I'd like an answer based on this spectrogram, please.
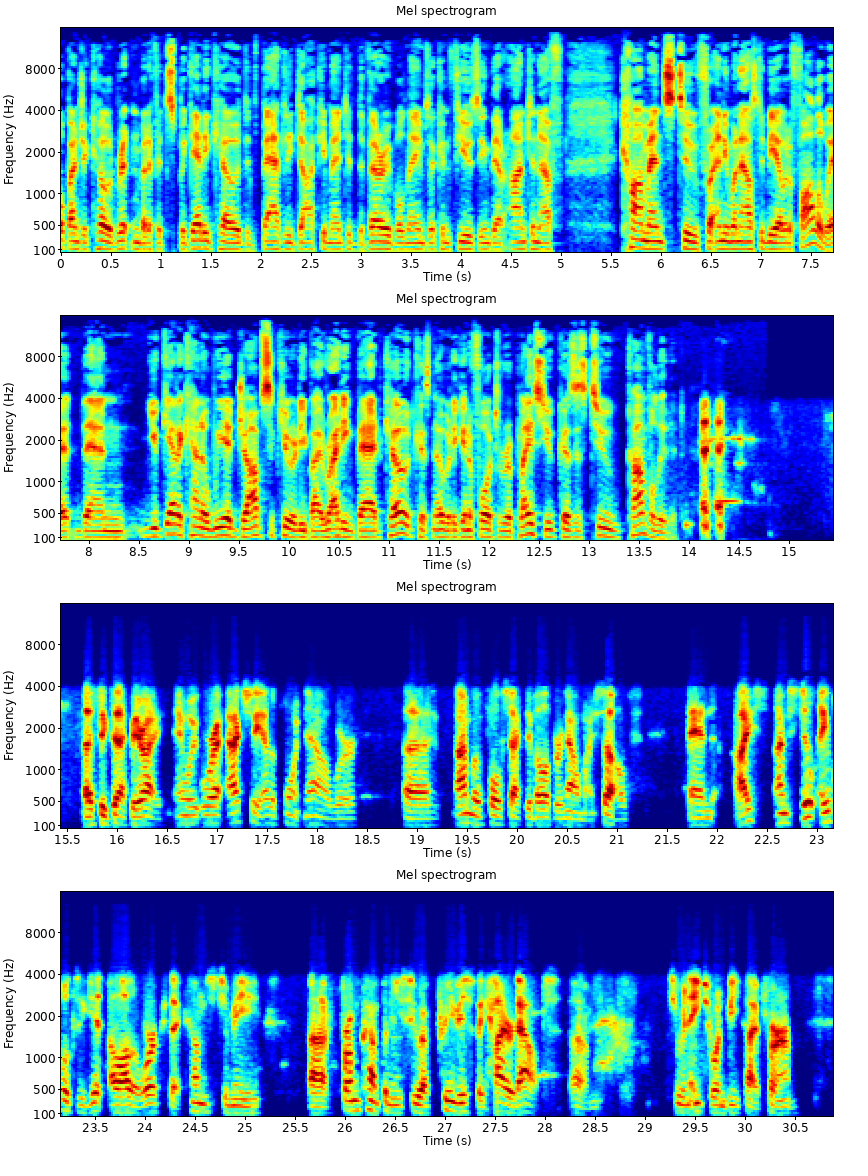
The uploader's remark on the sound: During a segment of the Freedomain Call In Show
